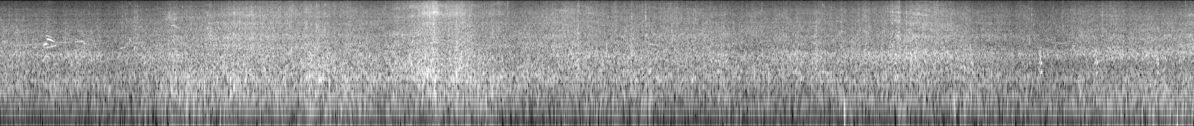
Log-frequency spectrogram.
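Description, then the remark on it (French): Ocean waves break steadily on the shore at Pointe de la Grave, by an expanse of dunes, in a continuous, loud wash of surf, with gusts of wind buffeting the microphone and no voices present. “Balayé par le récital des vagues.”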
